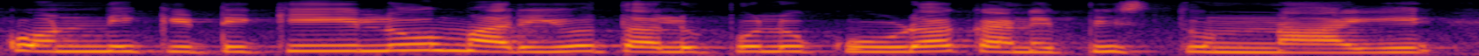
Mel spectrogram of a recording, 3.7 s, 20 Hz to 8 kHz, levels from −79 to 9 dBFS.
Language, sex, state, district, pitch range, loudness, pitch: Telugu, female, Telangana, Hyderabad, 260-280 Hz, -14 LUFS, 270 Hz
